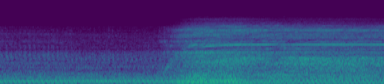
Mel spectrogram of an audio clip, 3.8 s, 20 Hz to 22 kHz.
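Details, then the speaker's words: Predator 3500 inverter generator in eco mode: low, steady eco-mode drone, then pitch climbs and settles higher as load is applied; running normally. "But when you put a load, it raises the RPMs back to normal. I don't know if you can hear the engine get louder."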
